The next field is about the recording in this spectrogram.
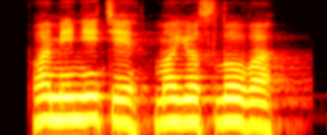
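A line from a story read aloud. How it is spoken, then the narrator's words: Grumbling. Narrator (Russian): проворчал Цицерон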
